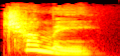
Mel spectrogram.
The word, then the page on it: chummy: British English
